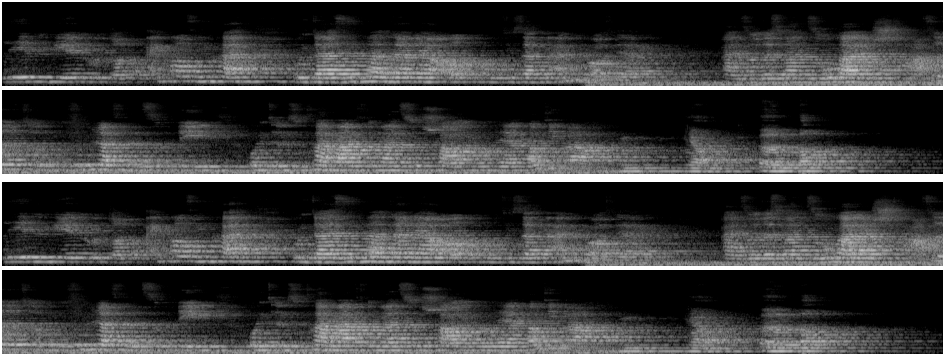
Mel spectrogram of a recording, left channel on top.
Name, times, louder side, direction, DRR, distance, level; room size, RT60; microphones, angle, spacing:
voice 1, 0.0-6.5 7.2-15.4, equal, 20° right, -11 dB, 0.7 m, -24 dB
sound 1, 5.8-15.6, equal, 75° right, 0.6 m, -35 dB
voice 2, 10.1-10.5 15.6-15.8 16.2-16.5 17.0-17.5, equal, 75° left, -5 dB, 0.6 m, -25 dB
2.5 x 2.0 x 2.6 m, 2.3 s
head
